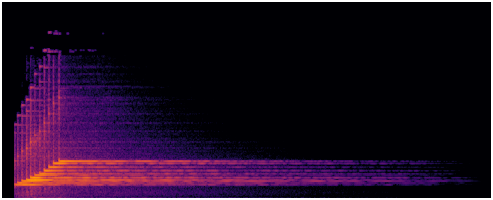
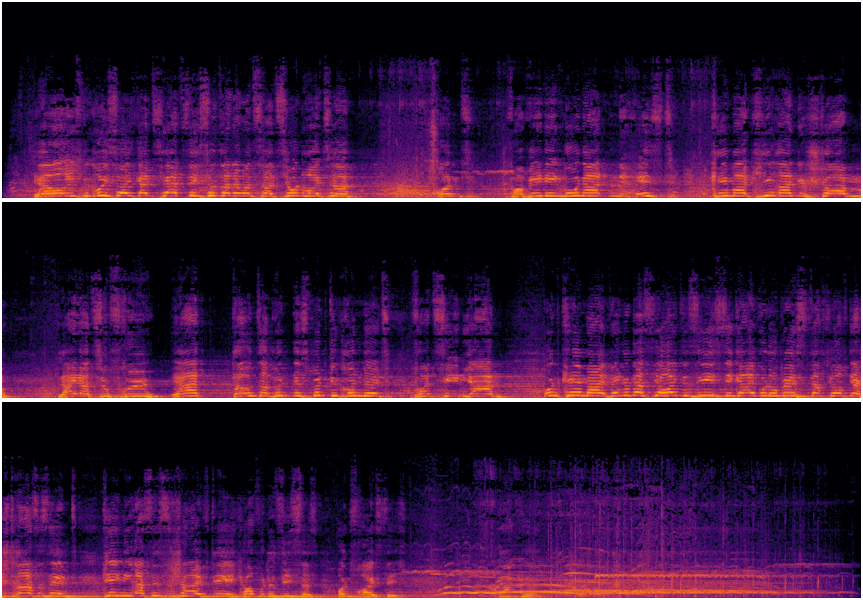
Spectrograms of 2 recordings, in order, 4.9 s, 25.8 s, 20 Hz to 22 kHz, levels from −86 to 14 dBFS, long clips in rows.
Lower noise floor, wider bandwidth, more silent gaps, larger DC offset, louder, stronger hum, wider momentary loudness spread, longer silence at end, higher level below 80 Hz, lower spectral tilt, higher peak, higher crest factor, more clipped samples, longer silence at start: first, -70 dBFS vs -39 dBFS; first, 17 kHz vs 14 kHz; neither; neither; first, -13 LUFS vs -16 LUFS; neither; first, 27 LU vs 9 LU; first, 2.25 s vs 0.2 s; about the same, -60 dBFS vs -56 dBFS; second, 3.5 dB/octave vs -5.5 dB/octave; about the same, 0 dBFS vs -2 dBFS; first, 20 dB vs 14 dB; neither; about the same, 0.1 s vs 0.1 s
